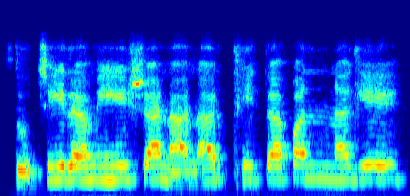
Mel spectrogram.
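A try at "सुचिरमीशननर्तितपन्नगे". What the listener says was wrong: Nanartitha. takara is not the Mahaprana. Last tha is a Mahaprana. Nanartitha, not Nanarthita.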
